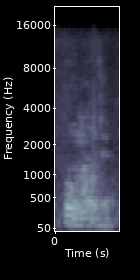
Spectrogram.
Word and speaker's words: Umoja: Make sure I pronounce it right. It's Umoja. I said? Umoja, right? Umoja, yeah.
